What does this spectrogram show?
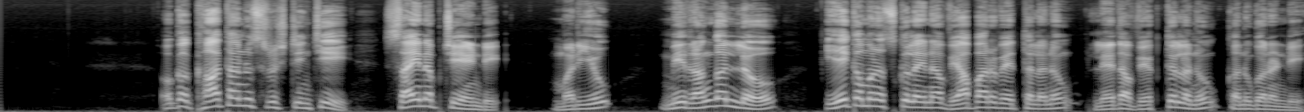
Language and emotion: Telugu, neutral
